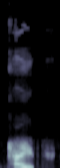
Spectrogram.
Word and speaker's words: Kyte: I mean, really, my last name is spelled K-Y-T-E. If you Google Greg Kite, I'm the only guy.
